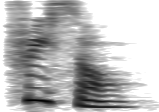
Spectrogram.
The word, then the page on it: frisson: British English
